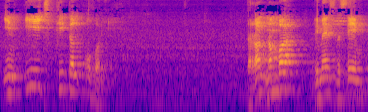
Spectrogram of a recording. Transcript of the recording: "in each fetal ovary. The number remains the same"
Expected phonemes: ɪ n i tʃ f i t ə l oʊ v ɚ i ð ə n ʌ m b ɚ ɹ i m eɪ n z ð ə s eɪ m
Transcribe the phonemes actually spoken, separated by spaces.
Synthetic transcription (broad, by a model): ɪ n i tʃ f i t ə l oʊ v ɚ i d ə n ʌ m b ɚ ɹ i m eɪ n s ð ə s eɪ m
